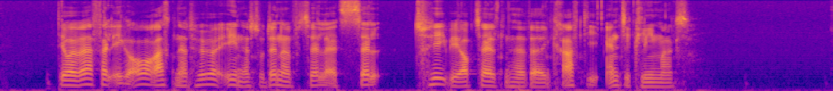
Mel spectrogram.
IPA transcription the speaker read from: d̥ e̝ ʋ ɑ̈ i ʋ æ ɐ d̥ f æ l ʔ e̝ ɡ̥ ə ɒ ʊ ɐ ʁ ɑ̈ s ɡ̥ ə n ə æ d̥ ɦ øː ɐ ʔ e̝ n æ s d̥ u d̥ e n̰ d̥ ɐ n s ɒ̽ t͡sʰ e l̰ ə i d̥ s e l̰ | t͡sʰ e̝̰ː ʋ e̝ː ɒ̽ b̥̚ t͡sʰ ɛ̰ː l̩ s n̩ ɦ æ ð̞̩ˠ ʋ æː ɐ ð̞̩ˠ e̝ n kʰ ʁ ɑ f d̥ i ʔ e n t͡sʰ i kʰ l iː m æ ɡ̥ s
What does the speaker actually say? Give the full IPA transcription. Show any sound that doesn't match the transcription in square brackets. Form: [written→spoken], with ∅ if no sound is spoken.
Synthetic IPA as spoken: d̥ e̝ ʋ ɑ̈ i ʋ æ ɐ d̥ f æ l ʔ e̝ ɡ̥ ə ɒ ʊ ɐ ʁ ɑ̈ s ɡ̥ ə n ə æ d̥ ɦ øː ɐ ʔ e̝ n æ s d̥ u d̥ e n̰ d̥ ɐ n [s→f] ɒ̽ t͡sʰ e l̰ ə [i→æ] d̥ s e l̰ | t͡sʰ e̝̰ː ʋ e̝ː ɒ̽ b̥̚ t͡sʰ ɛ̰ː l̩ s n̩ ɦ æ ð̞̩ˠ ʋ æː ɐ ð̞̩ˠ e̝ n kʰ ʁ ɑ f d̥ i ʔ [e→æ] n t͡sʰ i kʰ l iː m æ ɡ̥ s

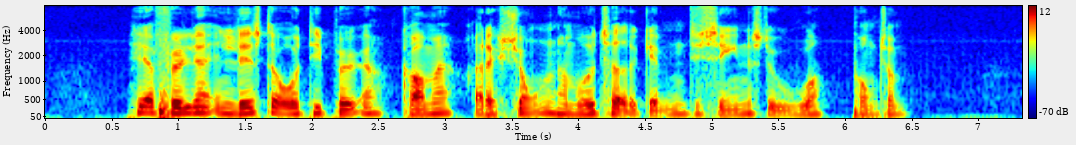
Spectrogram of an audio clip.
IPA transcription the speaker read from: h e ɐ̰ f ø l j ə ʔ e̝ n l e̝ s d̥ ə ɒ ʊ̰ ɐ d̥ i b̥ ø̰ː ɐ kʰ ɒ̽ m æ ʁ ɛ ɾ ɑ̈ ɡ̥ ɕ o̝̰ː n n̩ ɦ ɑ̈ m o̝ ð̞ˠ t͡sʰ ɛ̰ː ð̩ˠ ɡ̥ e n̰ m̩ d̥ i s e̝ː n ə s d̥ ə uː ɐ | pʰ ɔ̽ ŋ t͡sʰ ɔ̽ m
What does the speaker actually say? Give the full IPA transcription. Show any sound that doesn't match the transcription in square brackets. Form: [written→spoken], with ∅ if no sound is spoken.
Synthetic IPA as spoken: h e ɐ̰ f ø l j [ə→ɐ] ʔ e̝ n l e̝ s d̥ ə ɒ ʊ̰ ɐ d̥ i b̥ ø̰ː ɐ kʰ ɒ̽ m æ ʁ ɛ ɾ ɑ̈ ɡ̥ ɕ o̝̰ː n n̩ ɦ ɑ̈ m o̝ ð̞ˠ t͡sʰ ɛ̰ː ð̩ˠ ɡ̥ e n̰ m̩ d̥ i s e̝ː n ə s d̥ ə uː ɐ | pʰ ɔ̽ ŋ t͡sʰ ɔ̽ m

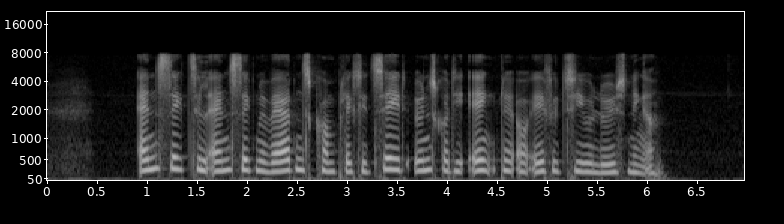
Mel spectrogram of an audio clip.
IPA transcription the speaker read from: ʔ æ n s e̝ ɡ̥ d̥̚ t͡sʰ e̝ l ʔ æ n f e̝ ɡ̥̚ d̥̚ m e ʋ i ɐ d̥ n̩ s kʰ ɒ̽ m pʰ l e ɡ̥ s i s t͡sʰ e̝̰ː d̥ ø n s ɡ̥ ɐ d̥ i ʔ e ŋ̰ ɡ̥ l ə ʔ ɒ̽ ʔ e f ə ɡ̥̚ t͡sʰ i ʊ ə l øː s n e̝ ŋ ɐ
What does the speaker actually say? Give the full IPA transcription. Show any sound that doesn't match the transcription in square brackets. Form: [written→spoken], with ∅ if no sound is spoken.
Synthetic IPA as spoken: ʔ æ n s e̝ ɡ̥ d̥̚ t͡sʰ e̝ l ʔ æ n [f→s] e̝ ɡ̥̚ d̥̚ m e ʋ [i→æ] ɐ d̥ n̩ s kʰ ɒ̽ m pʰ l e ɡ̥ s i [s→∅] t͡sʰ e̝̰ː d̥ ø n s ɡ̥ ɐ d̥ i ʔ e ŋ̰ ɡ̥ l ə ʔ ɒ̽ ʔ e f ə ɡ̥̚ t͡sʰ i ʊ ə l øː s n e̝ ŋ ɐ

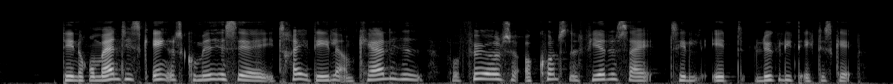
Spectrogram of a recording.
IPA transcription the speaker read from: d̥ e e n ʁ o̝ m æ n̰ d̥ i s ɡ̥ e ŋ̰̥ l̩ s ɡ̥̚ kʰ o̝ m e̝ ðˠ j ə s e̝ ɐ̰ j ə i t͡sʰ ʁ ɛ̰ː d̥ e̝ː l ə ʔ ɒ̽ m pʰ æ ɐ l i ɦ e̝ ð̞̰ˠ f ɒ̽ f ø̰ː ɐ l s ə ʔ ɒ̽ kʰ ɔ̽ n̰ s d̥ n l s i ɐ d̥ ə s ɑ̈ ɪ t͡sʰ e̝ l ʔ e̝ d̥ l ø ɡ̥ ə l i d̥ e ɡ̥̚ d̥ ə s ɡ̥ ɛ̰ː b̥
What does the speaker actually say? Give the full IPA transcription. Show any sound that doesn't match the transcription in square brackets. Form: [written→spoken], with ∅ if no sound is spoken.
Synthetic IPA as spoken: d̥ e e n ʁ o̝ m æ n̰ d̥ i s ɡ̥ e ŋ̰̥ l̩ s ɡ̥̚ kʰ o̝ m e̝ ðˠ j ə s e̝ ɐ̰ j ə i t͡sʰ ʁ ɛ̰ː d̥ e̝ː l ə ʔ ɒ̽ m [pʰ→kʰ] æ ɐ l i ɦ e̝ ð̞̰ˠ f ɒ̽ f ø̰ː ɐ l s ə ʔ ɒ̽ kʰ ɔ̽ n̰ s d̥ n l [s→f] i ɐ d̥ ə s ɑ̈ ɪ t͡sʰ e̝ l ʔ e̝ d̥ l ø ɡ̥ ə l i d̥ e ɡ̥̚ d̥ ə s ɡ̥ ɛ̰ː b̥

